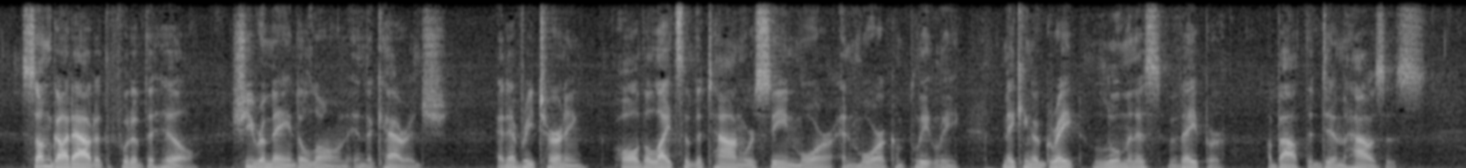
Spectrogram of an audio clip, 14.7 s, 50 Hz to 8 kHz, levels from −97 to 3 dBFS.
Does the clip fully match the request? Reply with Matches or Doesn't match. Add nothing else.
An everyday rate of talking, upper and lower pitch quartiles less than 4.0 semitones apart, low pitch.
Matches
